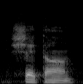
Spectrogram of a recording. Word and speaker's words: شيطان: shaitan.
